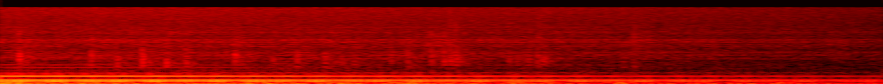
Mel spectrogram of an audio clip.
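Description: The last chord of a Telecaster-style electric guitar dying away through its amplifier, leaving a steady amplifier hum as the sound fades out, with a few faint string clicks.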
